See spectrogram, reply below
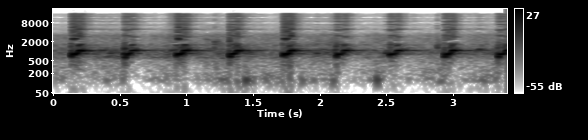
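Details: White-breasted waterhen call used as a lure, heard as nine clipped, harsh notes, each sliding upward, repeated evenly about every 0.4 seconds on a clean background.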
